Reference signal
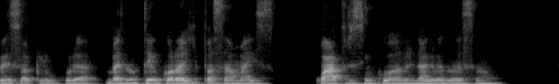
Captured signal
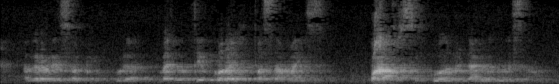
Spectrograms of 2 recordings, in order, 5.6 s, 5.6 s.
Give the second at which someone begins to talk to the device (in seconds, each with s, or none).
none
